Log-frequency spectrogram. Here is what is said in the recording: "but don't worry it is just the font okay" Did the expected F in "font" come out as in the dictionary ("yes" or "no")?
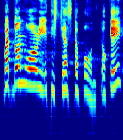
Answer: no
